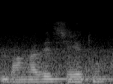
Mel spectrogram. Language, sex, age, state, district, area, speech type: Bengali, male, 18-30, West Bengal, Kolkata, urban, spontaneous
